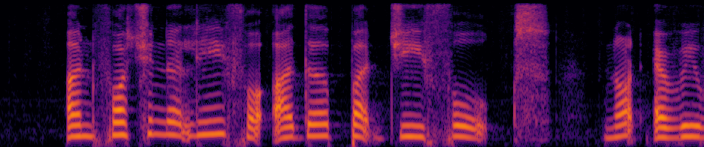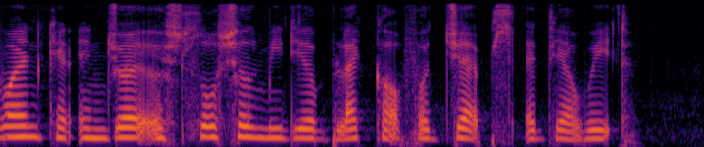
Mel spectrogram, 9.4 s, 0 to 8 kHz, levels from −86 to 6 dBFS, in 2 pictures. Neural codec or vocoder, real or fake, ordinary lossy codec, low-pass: vocoder, 22.05 kHz, 80 mel bands, WaveNeXt; fake; none; 7.2 kHz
